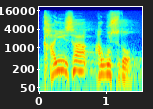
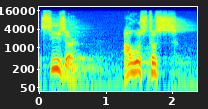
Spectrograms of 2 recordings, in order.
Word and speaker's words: 가이사 아구스도: 이때 가이사 아구스도, 이건 발음을 헬라어 발음으로 했기 때문에 그런데 이거는 누구예요? 시저, 아구스투스 케이사르, 시저 아구스투스죠.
